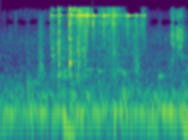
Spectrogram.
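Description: Coins jingling for about a second, a cash-register style sound effect, over steady background music.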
